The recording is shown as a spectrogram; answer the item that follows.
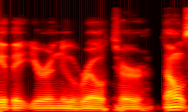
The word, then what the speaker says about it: Realtor: estate agents to know, the right pronunciation is Realtor.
